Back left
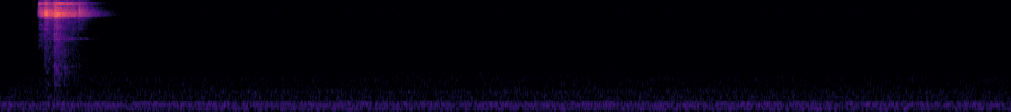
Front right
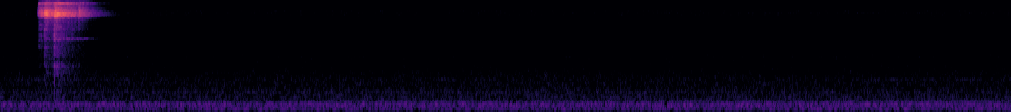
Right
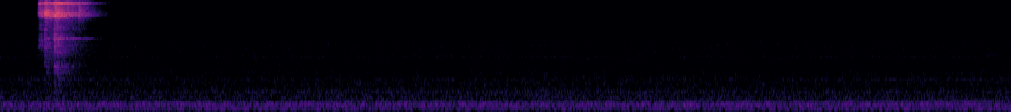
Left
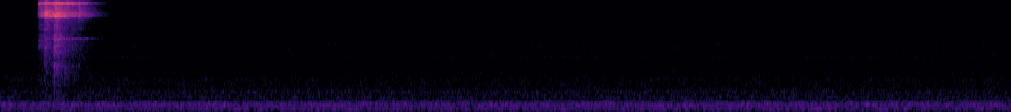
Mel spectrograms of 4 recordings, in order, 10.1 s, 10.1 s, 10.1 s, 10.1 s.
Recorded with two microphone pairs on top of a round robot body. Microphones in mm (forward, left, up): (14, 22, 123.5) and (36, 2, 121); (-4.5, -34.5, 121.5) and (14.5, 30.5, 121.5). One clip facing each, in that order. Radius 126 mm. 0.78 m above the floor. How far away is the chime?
About 0.7 m.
